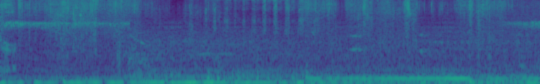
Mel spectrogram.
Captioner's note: crickets chirping; suspenseful music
